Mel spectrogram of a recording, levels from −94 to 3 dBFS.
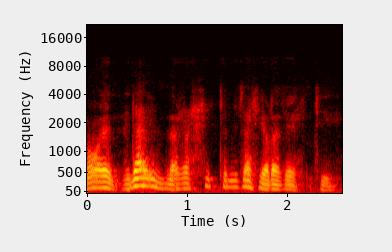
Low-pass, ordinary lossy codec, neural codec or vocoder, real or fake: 9.9 kHz; Opus, 64 kbps; vocoder, 22.05 kHz, 80 mel bands, Vocos; fake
